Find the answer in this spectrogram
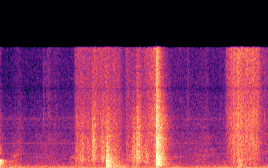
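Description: Groceries being handled and put away: a few sharp knocks of items or a refrigerator shelf being set down, the loudest about two and a half seconds in, with plastic grocery bag rustling near the end.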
